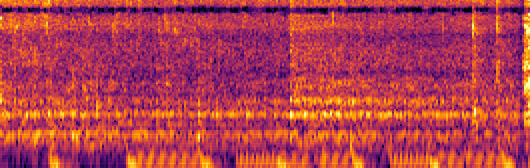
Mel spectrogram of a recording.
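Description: A couple tablespoons of Thai red curry paste frying in a pan with garlic and ginger, giving a steady, close sizzle with faint crackles and some stirring scrapes underneath, no voices.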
